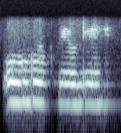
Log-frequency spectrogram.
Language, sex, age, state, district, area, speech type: Malayalam, female, 30-45, Kerala, Idukki, rural, conversation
